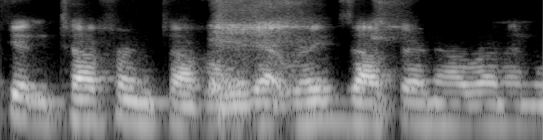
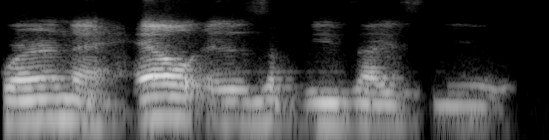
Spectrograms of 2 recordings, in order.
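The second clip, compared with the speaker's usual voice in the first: normal talking voice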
